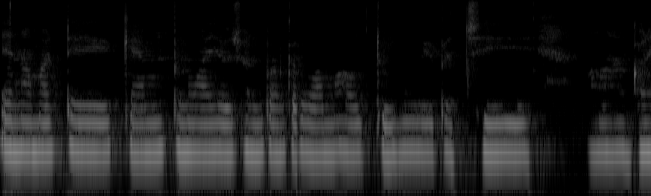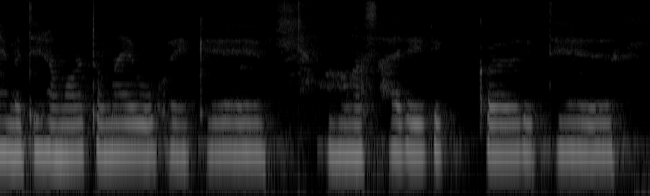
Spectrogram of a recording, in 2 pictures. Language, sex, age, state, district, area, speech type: Gujarati, female, 18-30, Gujarat, Junagadh, urban, spontaneous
